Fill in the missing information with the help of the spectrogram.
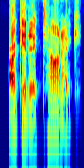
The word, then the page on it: architectonic: American English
